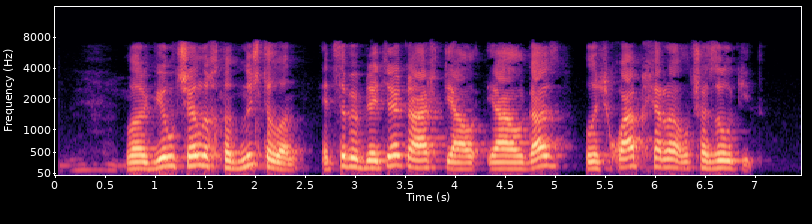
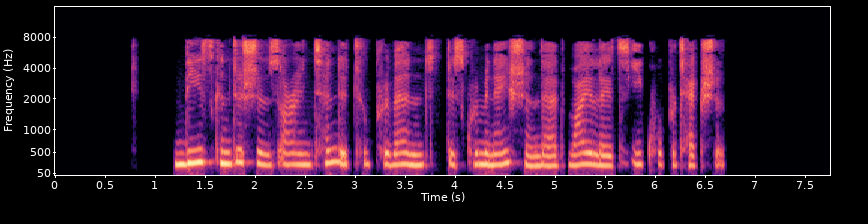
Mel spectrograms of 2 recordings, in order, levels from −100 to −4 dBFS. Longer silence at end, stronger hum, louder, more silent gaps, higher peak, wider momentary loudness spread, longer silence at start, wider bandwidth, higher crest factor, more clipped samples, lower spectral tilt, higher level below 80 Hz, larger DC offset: second, 0.5 s vs 1.05 s; neither; first, -15 LUFS vs -18 LUFS; second, none vs 3.87-3.91 s; about the same, -2 dBFS vs -4 dBFS; about the same, 8 LU vs 9 LU; second, 0.7 s vs 1.2 s; about the same, 7.6 kHz vs 8.2 kHz; about the same, 14 dB vs 16 dB; neither; first, -6 dB/octave vs -3 dB/octave; first, -58 dBFS vs -64 dBFS; neither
